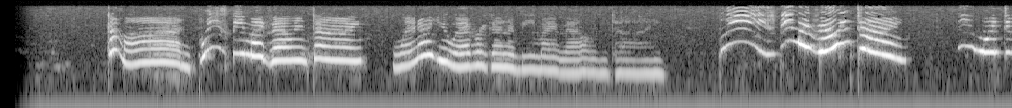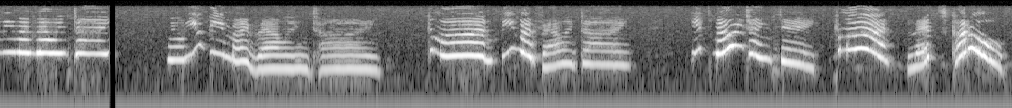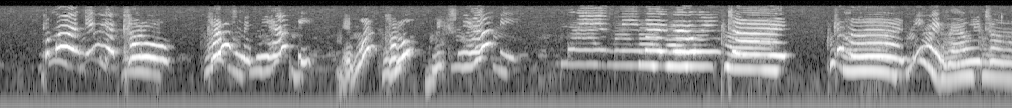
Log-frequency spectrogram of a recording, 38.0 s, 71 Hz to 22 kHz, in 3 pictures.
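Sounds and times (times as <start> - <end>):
electronic toy warbling voice: 25.8 - 37.9.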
